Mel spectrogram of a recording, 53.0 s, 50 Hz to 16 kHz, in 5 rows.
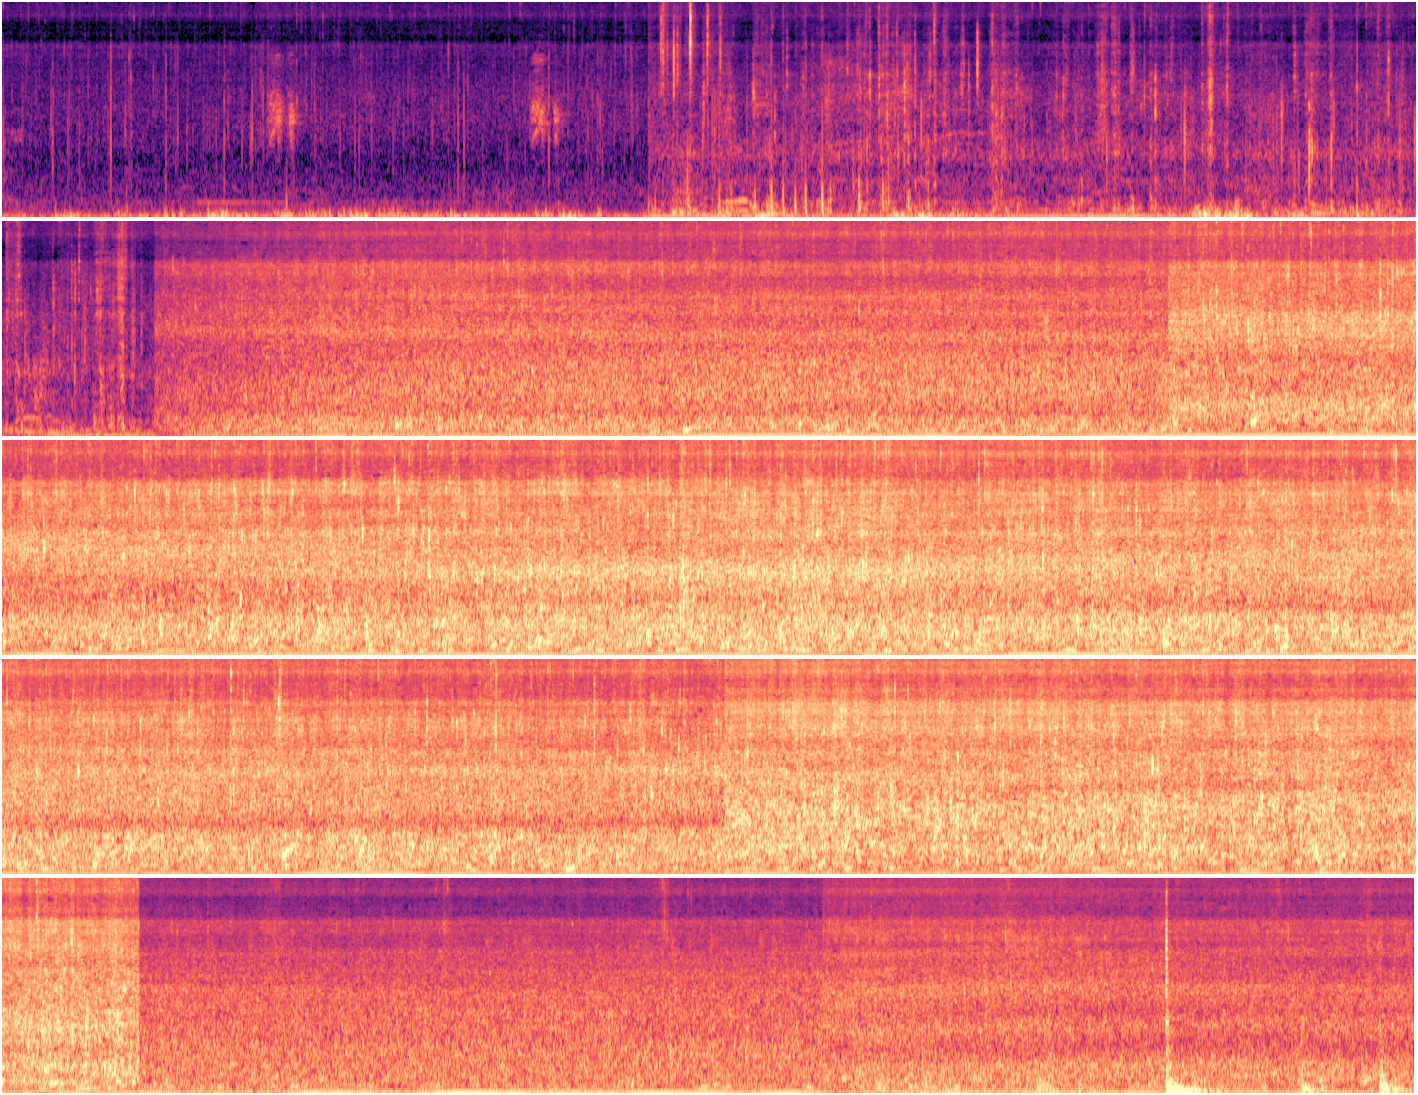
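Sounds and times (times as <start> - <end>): water rushing: 11.8 - 53.0.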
